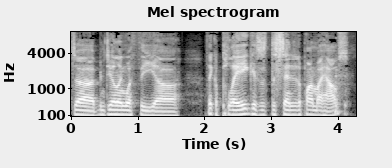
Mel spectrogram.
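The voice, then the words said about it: Rough, hoarse voice. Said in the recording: “my voice is still a little bit rough”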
